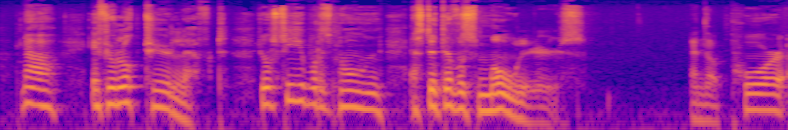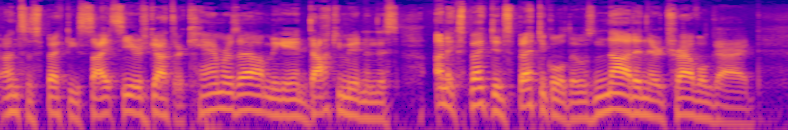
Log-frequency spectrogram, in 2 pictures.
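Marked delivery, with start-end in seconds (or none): 0.2-4.4 Irish brogue laid on full, pitched up. Retelling a man pointing out rocks to sightseers, in a full irish brogue. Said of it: "with his accent on full Irish brogue".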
